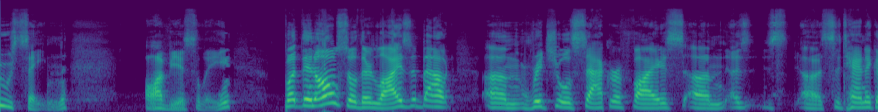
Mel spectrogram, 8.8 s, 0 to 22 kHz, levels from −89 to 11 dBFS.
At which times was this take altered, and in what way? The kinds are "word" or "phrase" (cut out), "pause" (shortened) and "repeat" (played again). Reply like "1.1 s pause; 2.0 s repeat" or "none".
none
